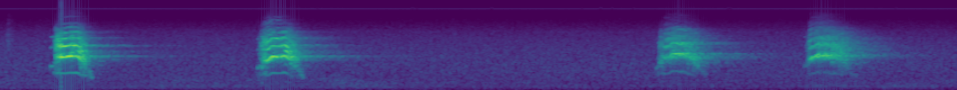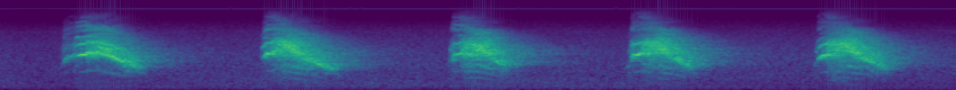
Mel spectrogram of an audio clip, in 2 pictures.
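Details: Two cougars at night in a canyon of the Angeles National Forest call out to each other, harsh, shrill, piercing caterwauling screams repeated every couple of seconds, before meeting up in courtship.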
